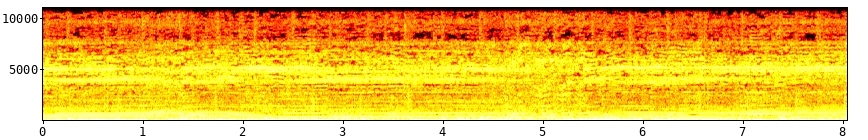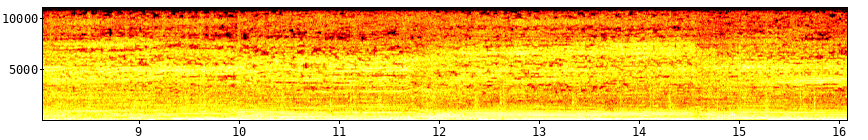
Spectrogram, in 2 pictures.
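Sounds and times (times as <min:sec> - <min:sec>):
background music: 0:00.0 - 0:16.0
chainsaw cutting wood: 0:00.0 - 0:16.0.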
